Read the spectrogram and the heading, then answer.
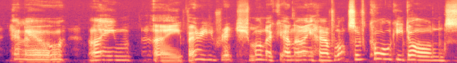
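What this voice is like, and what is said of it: Imitates a queen's regal voice. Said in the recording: “that impression ... It was the Queen.”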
